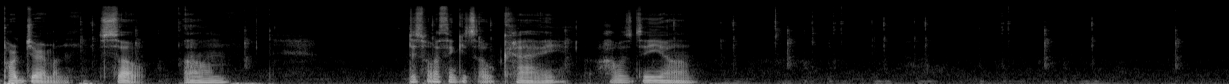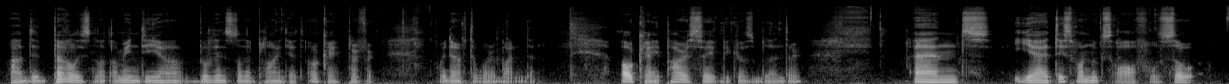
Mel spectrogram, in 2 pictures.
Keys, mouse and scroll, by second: 0.5 scroll down 4, 0.8 Tab, 1.5 middle click, 1.8 /, 2.6 middle click, 4.2 Tab, 4.8 Tab, 5.8 middle click, 6.6 Tab, 7.2 Tab, 8.0 shift+middle click, 8.3 click, 8.7 Tab, 9.1 Tab, 10.0 click, 10.6 middle click, 10.8 Tab, 11.9 middle click, 13.6 Tab, 14.5 middle click, 15.0 /, 15.6 scroll down 4, 15.8 Tab, 16.2-16.6 scroll down 2, 16.6 shift+middle click, 16.8 Tab, 17.2-18.0 scroll up 3, 18.0 `, 18.3 shift+middle click, 19.5 click, 21.1-21.5 scroll up 2, 21.5 shift+middle click, 22.0-22.5 scroll down 1, 22.6 click, 23.1-23.6 scroll up 3, 23.6 shift+middle click, 23.8 /, 24.3-24.5 scroll up 11.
